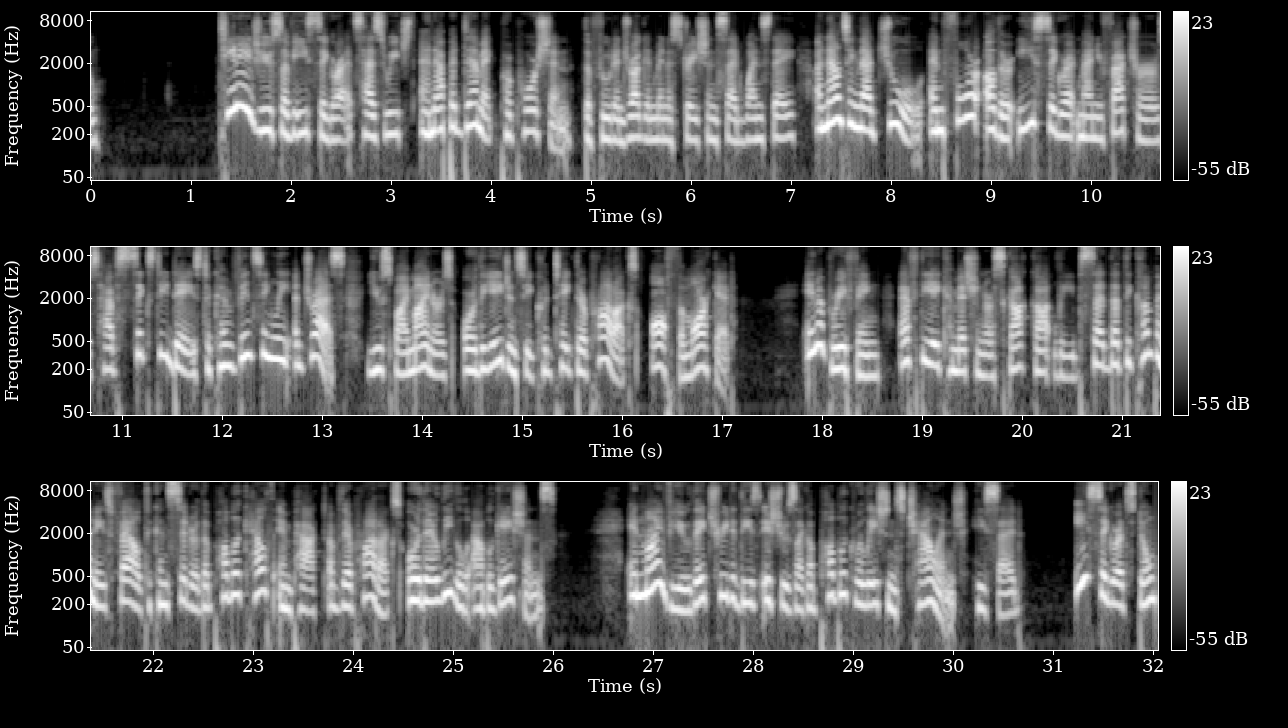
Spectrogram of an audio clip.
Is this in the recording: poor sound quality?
no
